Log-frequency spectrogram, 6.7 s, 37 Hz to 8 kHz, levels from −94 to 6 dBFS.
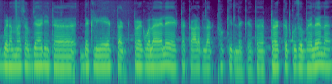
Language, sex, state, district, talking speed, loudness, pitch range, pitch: Maithili, male, Bihar, Madhepura, 235 wpm, -20 LUFS, 110-115 Hz, 115 Hz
